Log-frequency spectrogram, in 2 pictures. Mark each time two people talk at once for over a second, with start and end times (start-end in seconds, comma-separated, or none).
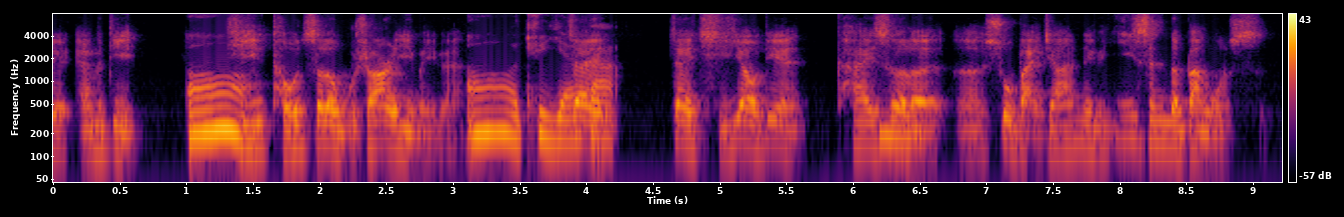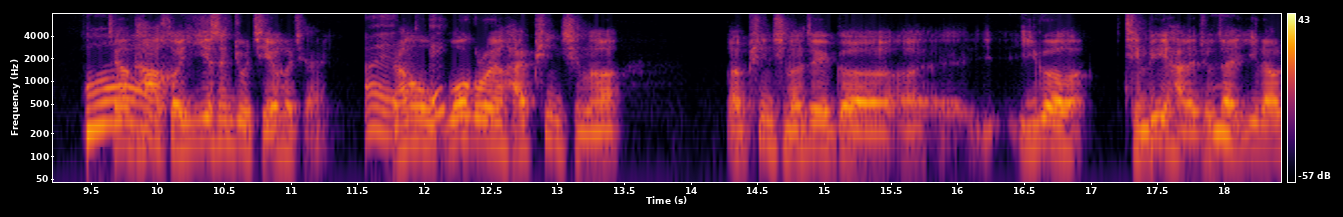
none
